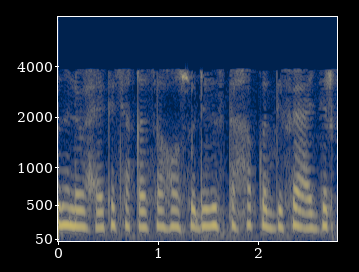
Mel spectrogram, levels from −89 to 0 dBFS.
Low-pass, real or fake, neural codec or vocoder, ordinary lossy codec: 7.2 kHz; fake; vocoder, 44.1 kHz, 80 mel bands, Vocos; AAC, 16 kbps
